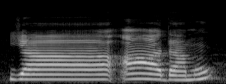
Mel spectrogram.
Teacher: या आदमु मद्दे मुफ़स्सिल है, 4 से 5 हरकत खींच के पढ़ेंगे।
